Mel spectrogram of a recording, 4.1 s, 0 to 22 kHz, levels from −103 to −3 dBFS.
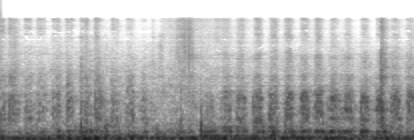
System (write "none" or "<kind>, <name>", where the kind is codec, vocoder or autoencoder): codec, SNAC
